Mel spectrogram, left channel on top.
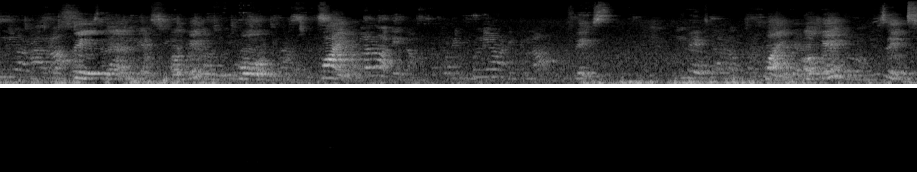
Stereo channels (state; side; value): silent; right; 56 dB below the other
